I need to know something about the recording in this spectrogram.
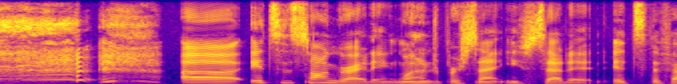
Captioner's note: laughing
